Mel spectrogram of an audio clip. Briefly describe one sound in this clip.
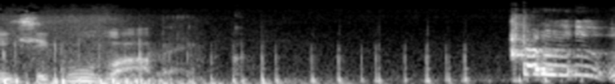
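A young boy giggles close by.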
